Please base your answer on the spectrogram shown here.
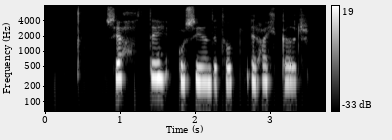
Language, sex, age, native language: Icelandic, female, 18-19, Icelandic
